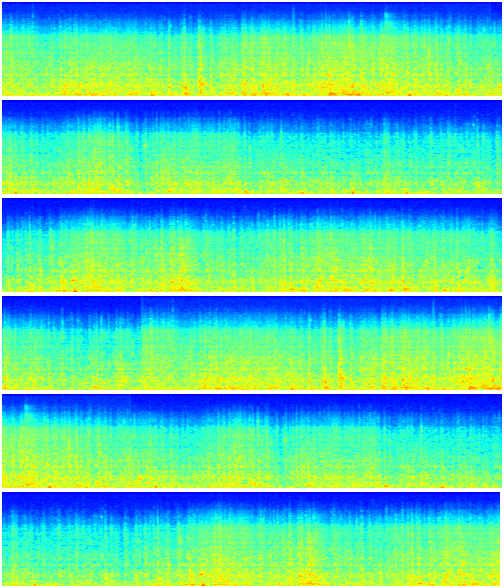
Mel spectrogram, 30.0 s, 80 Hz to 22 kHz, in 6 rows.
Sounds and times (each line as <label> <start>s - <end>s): Light rainfall hitting a window 0.0s - 5.2s
Light rainfall hitting a window 16.4s - 21.6s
